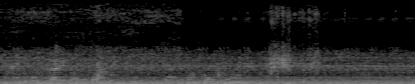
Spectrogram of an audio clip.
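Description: A steady low mechanical hum, like a motor or engine running, holding one pitch throughout, with faint voices behind it.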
